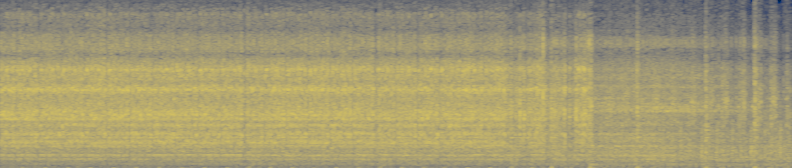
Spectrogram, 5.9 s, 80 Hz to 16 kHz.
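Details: 2001 John Deere LT133 lawn tractor, 13 hp Kohler Command single-cylinder, 5-speed, running after solenoid jumped: steady even putter over fan and drive noise, no misfires or knocking; runs properly, seems a little slow on hill.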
